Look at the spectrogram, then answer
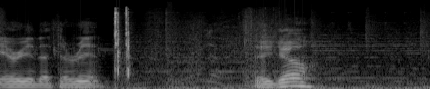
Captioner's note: screen clicking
